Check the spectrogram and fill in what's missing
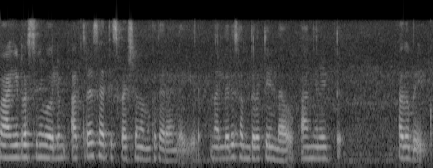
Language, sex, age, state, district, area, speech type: Malayalam, female, 45-60, Kerala, Kozhikode, rural, spontaneous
